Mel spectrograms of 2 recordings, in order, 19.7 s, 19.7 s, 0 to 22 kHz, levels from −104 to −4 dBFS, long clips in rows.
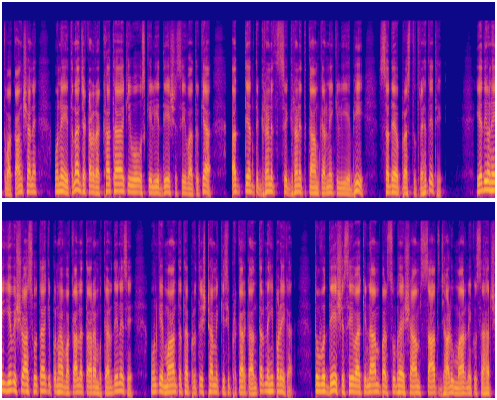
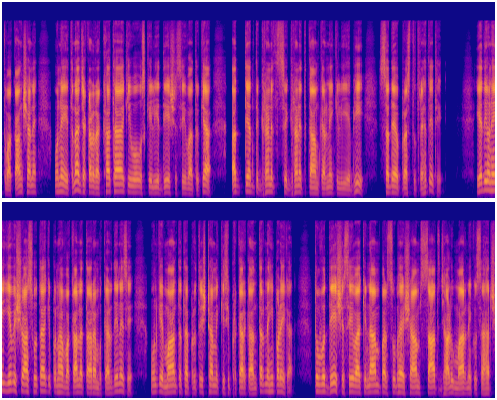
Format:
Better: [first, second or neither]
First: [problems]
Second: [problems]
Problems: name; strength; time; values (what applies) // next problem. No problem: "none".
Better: first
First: none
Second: thin; very; fading below 800 Hz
